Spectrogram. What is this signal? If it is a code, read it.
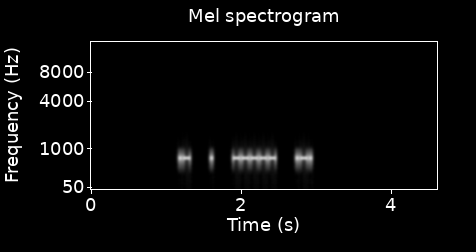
Morse code, heard as a keyed tone, about 40 wpm, spaced as for 23 wpm, 700 Hz. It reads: AE0R
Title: USA Call Signs - 4 Characters - 3x Character Spacing - 40wpm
